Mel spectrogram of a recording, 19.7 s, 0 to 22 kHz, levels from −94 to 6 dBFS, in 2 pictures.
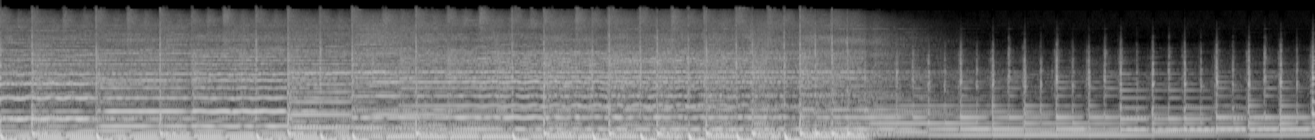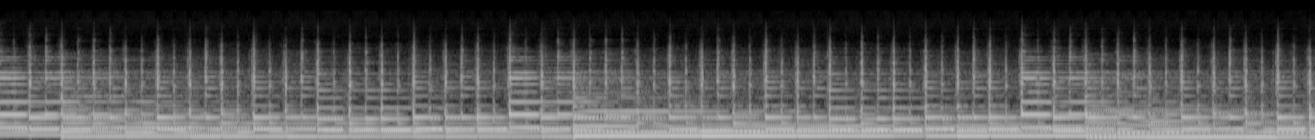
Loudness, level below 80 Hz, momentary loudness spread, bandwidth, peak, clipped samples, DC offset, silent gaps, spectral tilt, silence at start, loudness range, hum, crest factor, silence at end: -19 LUFS; -30 dBFS; 8 LU; 17.5 kHz; -4 dBFS; under 0.1%; under 0.1%; none; -5.5 dB/octave; 0 s; 7 LU; none; 16 dB; 0 s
